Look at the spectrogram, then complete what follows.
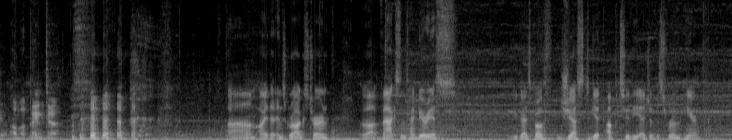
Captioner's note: laughs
